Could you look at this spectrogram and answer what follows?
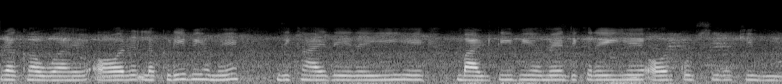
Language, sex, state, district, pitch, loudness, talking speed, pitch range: Hindi, female, Bihar, Sitamarhi, 210 Hz, -16 LUFS, 170 wpm, 205-215 Hz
